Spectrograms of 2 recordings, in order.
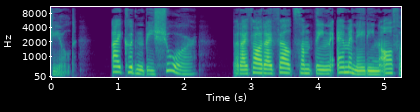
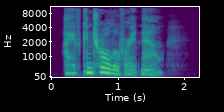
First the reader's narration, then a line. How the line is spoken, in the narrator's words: I said softly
